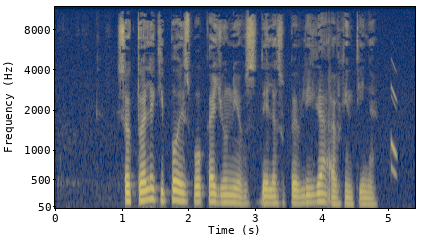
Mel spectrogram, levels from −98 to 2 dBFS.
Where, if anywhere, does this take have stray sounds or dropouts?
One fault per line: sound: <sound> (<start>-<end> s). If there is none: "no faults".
sound: chirp (5.0-5.1 s)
